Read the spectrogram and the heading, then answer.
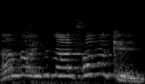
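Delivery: mock outraged squeal.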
